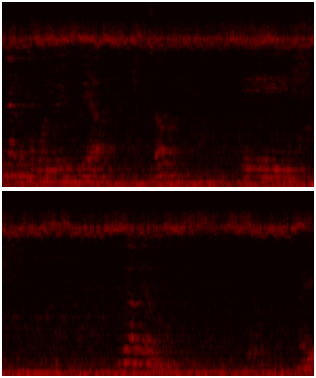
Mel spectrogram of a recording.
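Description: A faint, echoing voice speaking in bursts in a large hall, over a steady high-pitched whine and a low hum.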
